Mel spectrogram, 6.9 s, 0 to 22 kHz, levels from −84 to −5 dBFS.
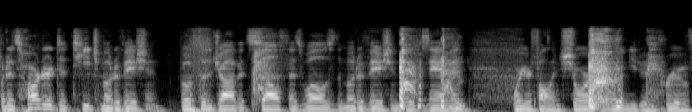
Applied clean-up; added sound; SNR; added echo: none; Cough; 3 dB; reverberation time 0.4 s.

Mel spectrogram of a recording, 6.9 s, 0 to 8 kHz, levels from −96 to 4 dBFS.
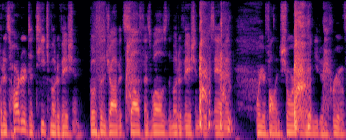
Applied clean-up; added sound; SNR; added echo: classical method WPE with log-MMSE.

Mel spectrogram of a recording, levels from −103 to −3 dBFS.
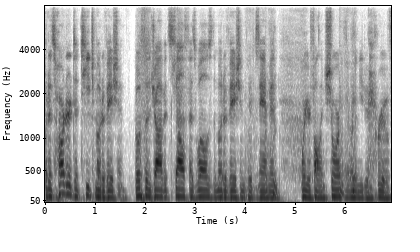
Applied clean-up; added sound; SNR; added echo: neural separator model SepFormer DNS4.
